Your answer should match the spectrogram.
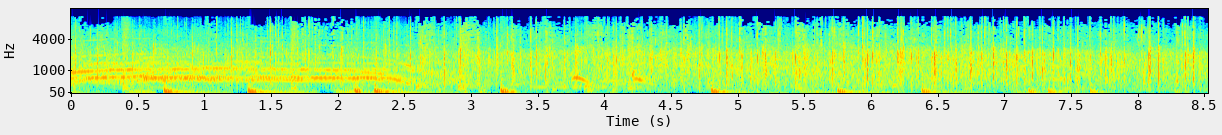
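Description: A crowd applauds loudly and steadily, with shouts and whoops of cheering rising over the dense clapping throughout.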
